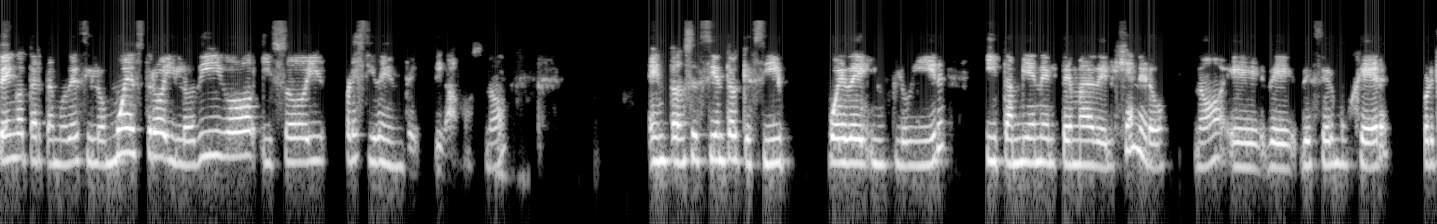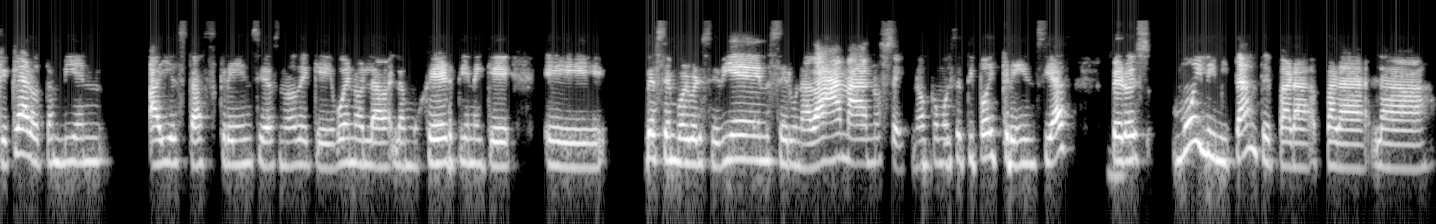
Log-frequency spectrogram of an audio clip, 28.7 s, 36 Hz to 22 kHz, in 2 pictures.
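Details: Adult woman, a Bolivian speech therapist specializing in stuttering, who has stuttered since age 4 and noticed it around ages 5–7; stuttering.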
